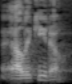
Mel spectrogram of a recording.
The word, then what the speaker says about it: al-Aqidi: Now, when I pronounce it, you say, well, that's a nice last name, al-Aqidi. I like that. Sounds good. Here's the problem. When you see it written, it looks like al-Qaeda.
